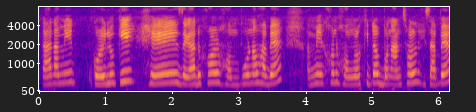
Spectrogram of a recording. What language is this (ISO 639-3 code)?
asm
